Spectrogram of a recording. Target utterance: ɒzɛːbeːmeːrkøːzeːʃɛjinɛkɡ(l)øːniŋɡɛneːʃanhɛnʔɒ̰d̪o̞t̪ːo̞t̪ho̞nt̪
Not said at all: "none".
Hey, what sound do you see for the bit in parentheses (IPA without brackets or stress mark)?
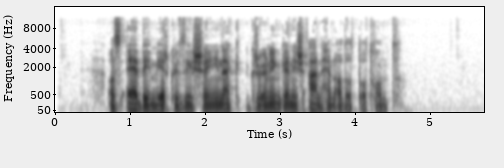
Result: r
